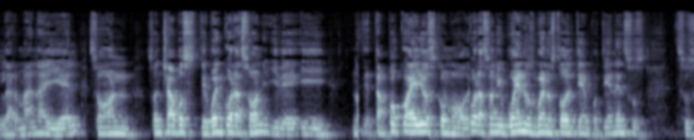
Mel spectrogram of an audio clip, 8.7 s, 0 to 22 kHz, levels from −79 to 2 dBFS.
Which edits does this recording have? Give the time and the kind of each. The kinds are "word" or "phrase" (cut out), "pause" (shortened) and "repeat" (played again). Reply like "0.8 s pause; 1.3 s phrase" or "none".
1.1 s pause; 4.5 s phrase; 5.9 s word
